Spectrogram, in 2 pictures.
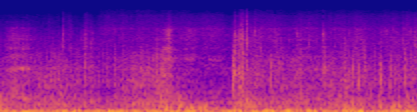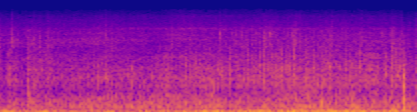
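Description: Mountain bike ridden fast down a dirt singletrack, heard as wind noise on the camera microphone, tyres running over dirt and stones, and a few sharp knocks as the bike hits bumps.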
